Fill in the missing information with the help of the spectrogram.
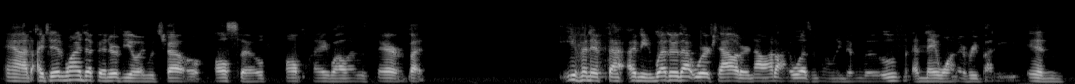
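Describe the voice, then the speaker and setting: A woman with a lowish voice, losing her voice, tells rambling stories as a guest on a stream. She is heard over dry, slightly dull call audio with no room sound. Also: fairly even intonation, brisk, darkish tone, dry recording. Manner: rambling, many fillers and restarts. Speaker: guest from a game publisher. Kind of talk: casual storytelling chat.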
